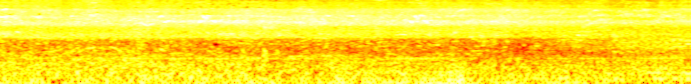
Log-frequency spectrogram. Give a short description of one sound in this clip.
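Small waves wash gently onto the shore in the distance.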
